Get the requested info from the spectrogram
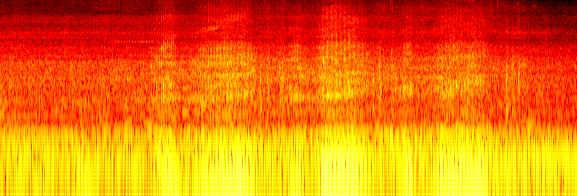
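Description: Off-road trial buggy's engine running under load, revved up three times in a row on a steep muddy climb, each surge rising and then dropping back, the middle one loudest.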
